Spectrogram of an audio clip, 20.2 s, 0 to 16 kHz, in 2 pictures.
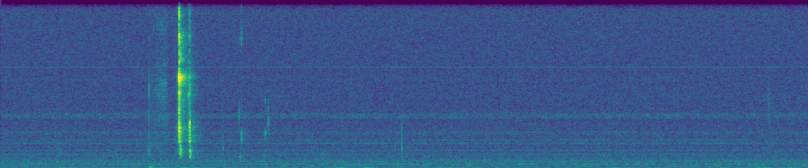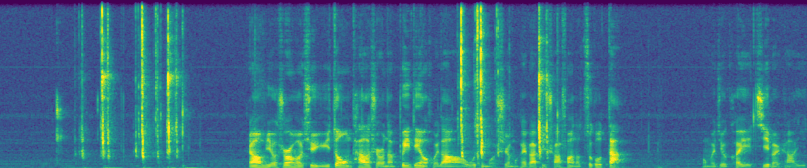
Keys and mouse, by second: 1.0-2.3 middle drag, 2.3 f, 2.6 middle click, 3.2 click, 4.1 middle click, 4.9-7.9 drag, 7.9-9.4 middle drag, 9.4-11.5 drag, 11.5 d, 11.9 shift+middle click, 12.2 f, 15.9 ctrl+shift+middle click, 16.8 f, 17.6-20.1 drag.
